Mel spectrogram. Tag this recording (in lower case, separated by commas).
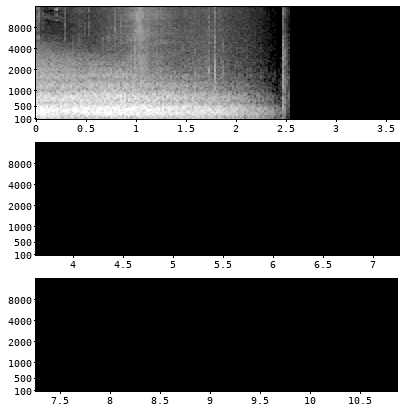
machine gun shooting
